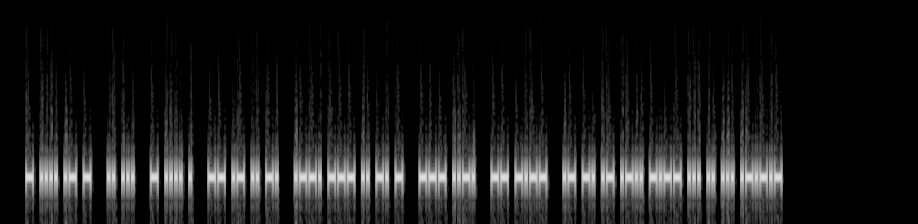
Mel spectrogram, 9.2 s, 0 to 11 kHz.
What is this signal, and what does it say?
Morse code, heard as a keyed tone, about 51 wpm, 700 Hz. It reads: THAT IS THE MAIN POINT OF MY ANALYSIS.
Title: Sentences from Top 1000 Words - Review Part 5 - 50wpm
